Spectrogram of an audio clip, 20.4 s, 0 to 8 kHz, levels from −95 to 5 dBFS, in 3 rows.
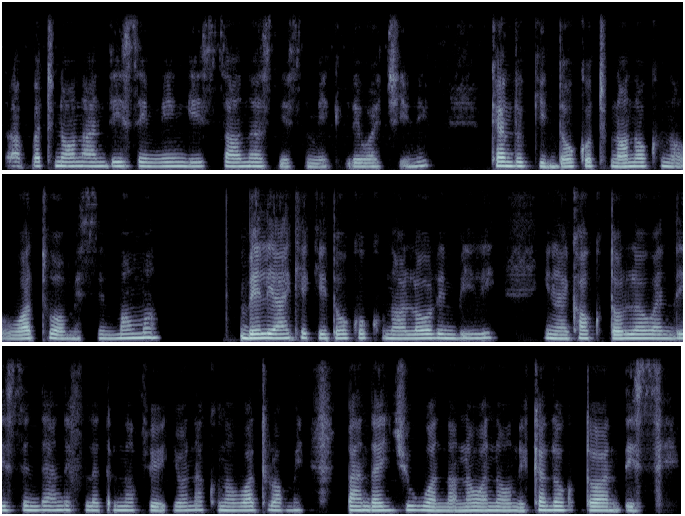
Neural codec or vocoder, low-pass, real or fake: codec, 16 kHz, 0.4 kbps, LongCat-Audio-Codec; 7.2 kHz; fake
